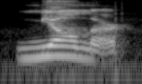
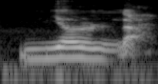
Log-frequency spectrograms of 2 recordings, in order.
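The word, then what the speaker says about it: Mjölnir: Mjolnir. Okay. Mjolnir.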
